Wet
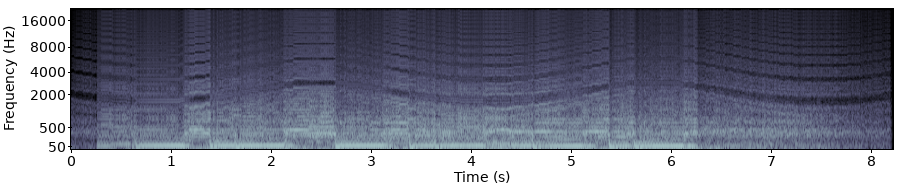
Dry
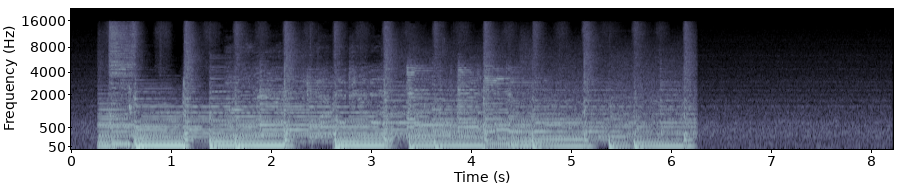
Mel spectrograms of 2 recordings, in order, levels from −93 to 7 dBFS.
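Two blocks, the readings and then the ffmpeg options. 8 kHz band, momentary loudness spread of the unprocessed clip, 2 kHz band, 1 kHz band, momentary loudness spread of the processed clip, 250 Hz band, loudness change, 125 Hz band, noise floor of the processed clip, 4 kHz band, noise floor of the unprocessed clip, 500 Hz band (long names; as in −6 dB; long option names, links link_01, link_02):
−2.5 dB, 7 LU, −3.5 dB, −2.0 dB, 10 LU, −3.5 dB, −3.5 dB, −4.0 dB, −45 dBFS, −5.5 dB, −49 dBFS, −2.0 dB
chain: -filter_complex "[0:a]aecho=1:1:2.6:0.59,acompressor=threshold=-34dB:ratio=2,alimiter=level_in=4dB:limit=-24dB:level=0:latency=1,volume=-4dB,dynaudnorm=framelen=110:gausssize=17:maxgain=13.5dB,acrusher=samples=21:mix=1:aa=0.000001:lfo=1:lforange=12.6:lforate=0.3,asoftclip=type=tanh:threshold=-22.5dB,asplit=7[link_01][link_02][link_03][link_04][link_05][link_06][link_07];[link_02]adelay=261,afreqshift=-45,volume=-14dB[link_08];[link_03]adelay=522,afreqshift=-90,volume=-18.6dB[link_09];[link_04]adelay=783,afreqshift=-135,volume=-23.2dB[link_10];[link_05]adelay=1044,afreqshift=-180,volume=-27.7dB[link_11];[link_06]adelay=1305,afreqshift=-225,volume=-32.3dB[link_12];[link_07]adelay=1566,afreqshift=-270,volume=-36.9dB[link_13];[link_01][link_08][link_09][link_10][link_11][link_12][link_13]amix=inputs=7:normalize=0,adynamicequalizer=threshold=0.00891:dfrequency=2300:dqfactor=0.7:tfrequency=2300:tqfactor=0.7:attack=5:release=100:ratio=0.375:range=2:mode=cutabove:tftype=highshelf"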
